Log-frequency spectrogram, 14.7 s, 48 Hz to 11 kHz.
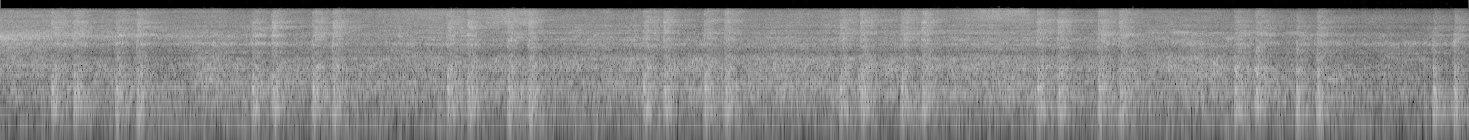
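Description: JR East E233-0 series electric commuter train pulling out and gathering speed past the platform, its wheels clattering over the rail joints in a steady run of quick, often paired knocks over a running rumble. The sound eases slightly near the end as the last cars go by.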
